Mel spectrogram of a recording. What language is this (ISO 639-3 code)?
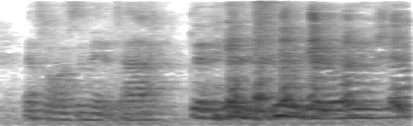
dan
